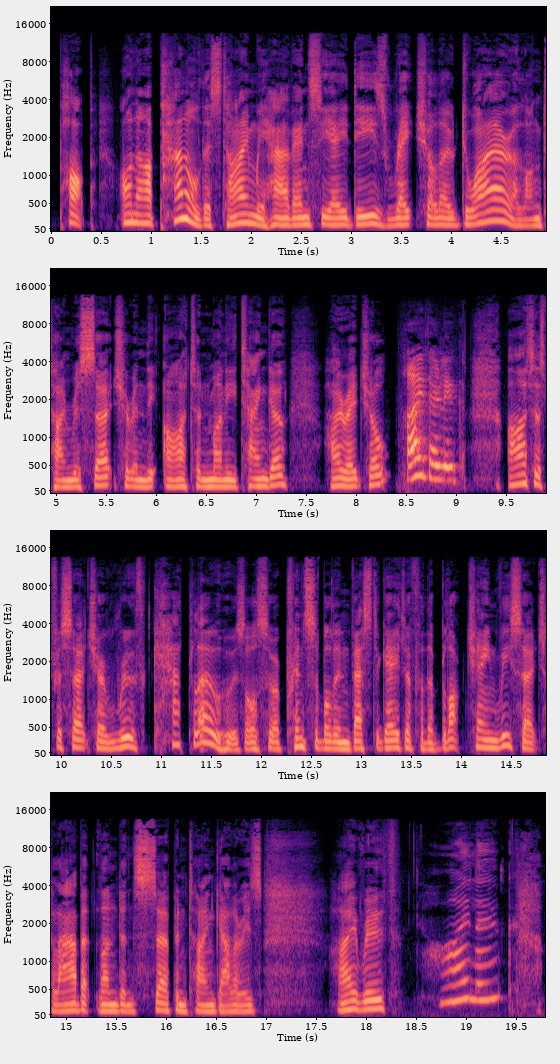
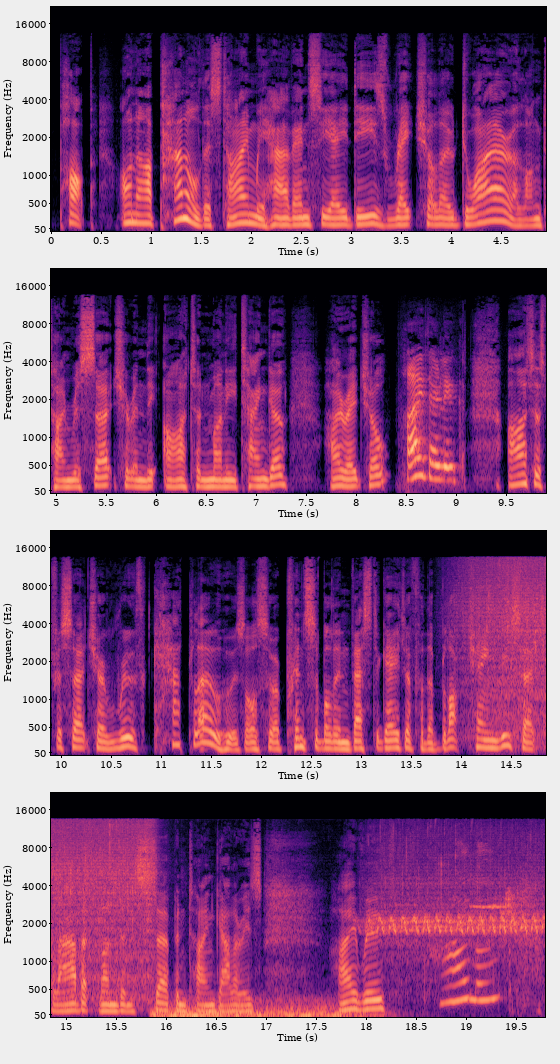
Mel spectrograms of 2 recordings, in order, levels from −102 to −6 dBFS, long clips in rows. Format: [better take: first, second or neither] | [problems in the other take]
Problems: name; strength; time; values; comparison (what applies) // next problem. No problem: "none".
first | rain or running water; loud; from 14 s on; 3 dB below the speech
